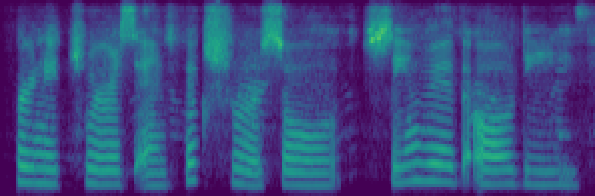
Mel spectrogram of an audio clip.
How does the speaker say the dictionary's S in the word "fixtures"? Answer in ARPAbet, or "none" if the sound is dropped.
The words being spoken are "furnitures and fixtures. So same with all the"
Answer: none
